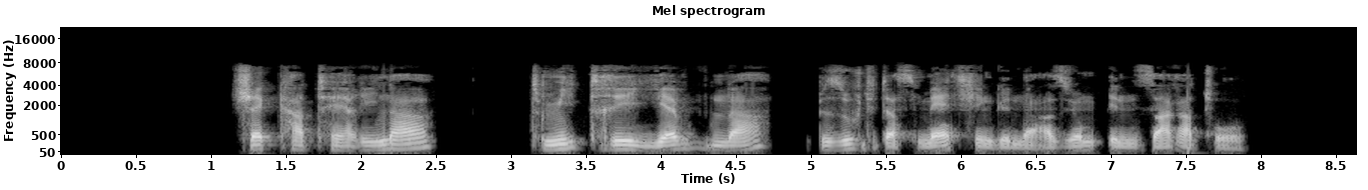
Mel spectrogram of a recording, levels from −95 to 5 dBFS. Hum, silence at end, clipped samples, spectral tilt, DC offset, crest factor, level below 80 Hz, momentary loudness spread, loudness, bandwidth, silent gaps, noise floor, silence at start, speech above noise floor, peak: none; 0.75 s; under 0.1%; -5.5 dB/octave; under 0.1%; 18 dB; -56 dBFS; 10 LU; -18 LUFS; 7.8 kHz; 2.50-3.12 s, 4.74-5.05 s; under -90 dBFS; 1.15 s; over 72 dB; 0 dBFS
